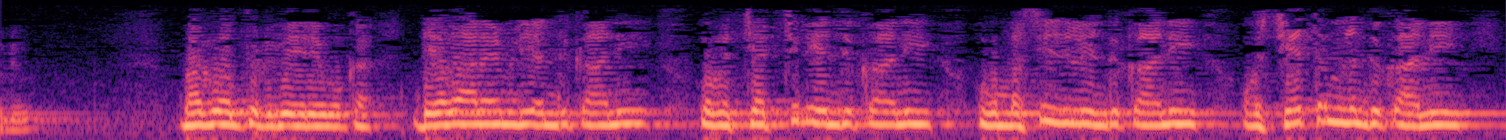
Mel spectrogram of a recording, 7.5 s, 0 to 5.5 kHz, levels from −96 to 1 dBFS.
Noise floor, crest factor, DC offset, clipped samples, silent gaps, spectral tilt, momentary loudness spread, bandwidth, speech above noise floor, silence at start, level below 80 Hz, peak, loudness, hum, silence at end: -49 dBFS; 12 dB; under 0.1%; under 0.1%; none; -12.5 dB/octave; 5 LU; 4.5 kHz; 30 dB; 0 s; -54 dBFS; -8 dBFS; -19 LUFS; none; 0 s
